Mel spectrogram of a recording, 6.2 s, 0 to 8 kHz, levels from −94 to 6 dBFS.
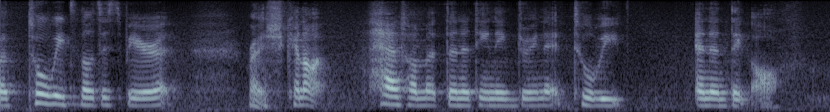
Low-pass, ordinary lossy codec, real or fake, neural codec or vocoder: none; none; fake; codec, 16 kHz, 1 kbps, X-Codec, HuBERT features, trained on LibriSpeech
